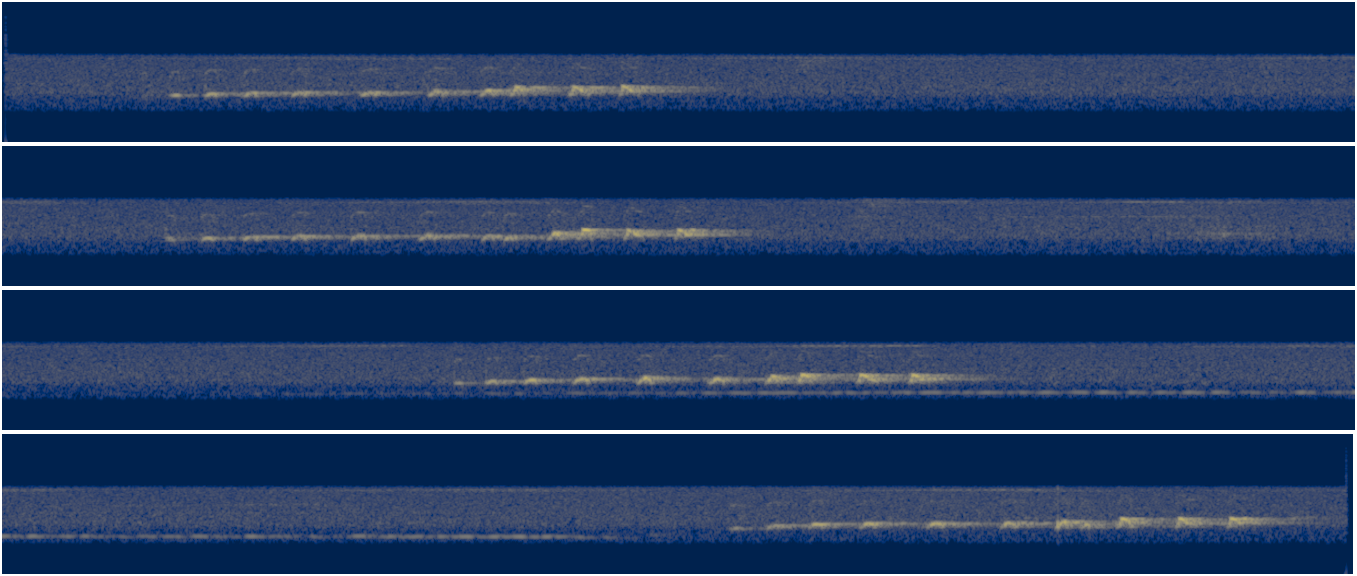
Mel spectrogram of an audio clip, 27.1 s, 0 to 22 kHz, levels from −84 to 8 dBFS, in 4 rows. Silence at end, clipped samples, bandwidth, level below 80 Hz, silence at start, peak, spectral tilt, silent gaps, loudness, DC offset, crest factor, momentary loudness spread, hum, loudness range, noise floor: 0 s; under 0.1%; 5 kHz; under -90 dBFS; 0 s; -8 dBFS; 5.5 dB/octave; none; -25 LUFS; under 0.1%; 24 dB; 25 LU; none; 20 LU; -50 dBFS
